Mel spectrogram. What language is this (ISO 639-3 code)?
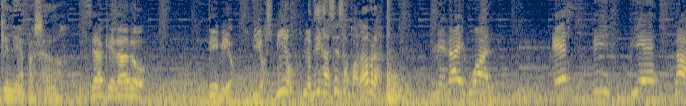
spa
